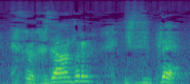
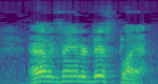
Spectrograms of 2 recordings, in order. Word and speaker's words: Alexandre Desplat: It's probably pronounced Alexandre Desplat. But it looks like if you look from Banks County where I am, Alexander Desplat.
